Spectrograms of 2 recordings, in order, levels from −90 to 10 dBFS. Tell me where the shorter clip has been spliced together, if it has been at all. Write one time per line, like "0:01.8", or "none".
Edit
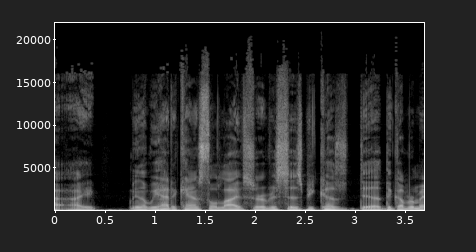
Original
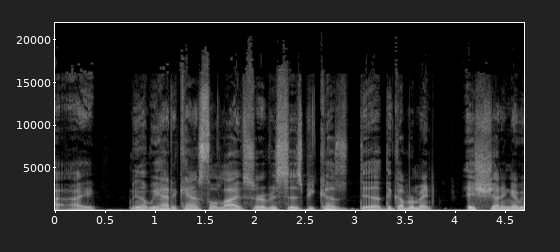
none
